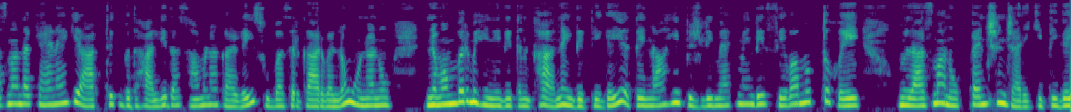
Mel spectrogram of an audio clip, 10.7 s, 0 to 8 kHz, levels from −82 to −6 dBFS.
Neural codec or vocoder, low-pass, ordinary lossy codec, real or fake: codec, 16 kHz, 8 kbps, FreqCodec, larger model; 7.2 kHz; none; fake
